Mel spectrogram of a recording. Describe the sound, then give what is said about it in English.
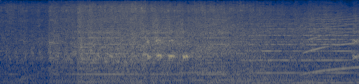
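A police car roars away with its rear wheels spinning on the road. The engine surges loudly after a moment and stays at full power, and high tire squeals rise in pitch toward the end. “He roars away with the rear wheels spinning on the road.”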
